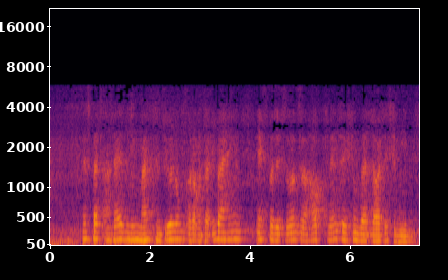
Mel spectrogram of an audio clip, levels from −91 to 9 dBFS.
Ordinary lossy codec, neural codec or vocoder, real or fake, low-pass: MP3, 24 kbps; codec, 24 kHz, 0.5 kbps, DualCodec; fake; 7.2 kHz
